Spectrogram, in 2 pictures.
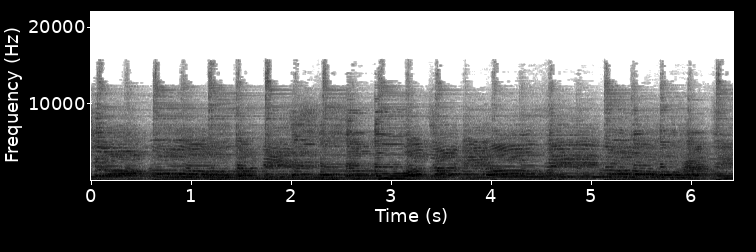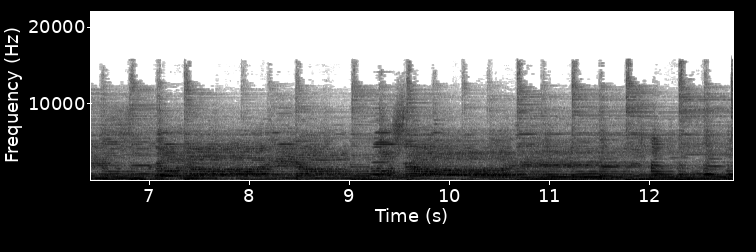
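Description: Mixed choir of men and women singing in parts, holding sustained chords, over a steady beat.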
